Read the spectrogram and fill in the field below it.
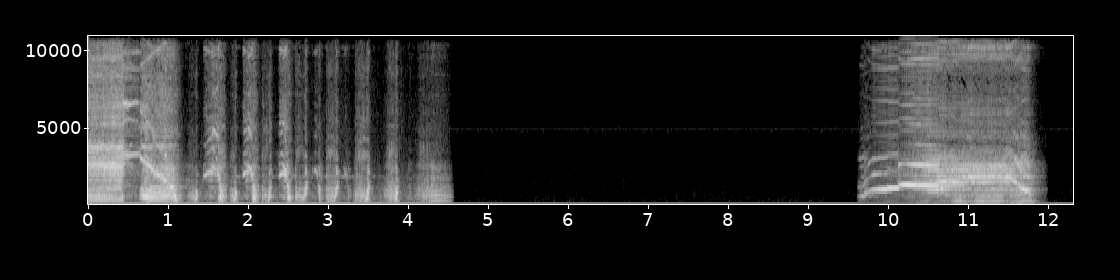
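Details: Elk (Cervus canadensis), also called wapiti, gives a run of rapid, hoarse grunting chuckles, later a high, rising whistled squeal.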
